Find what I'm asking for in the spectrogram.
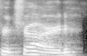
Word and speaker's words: Richarde: Am I saying your name correctly? Because I see the E in the end. – Yeah, so it's and I'm always thinking that to say. – It's Richarde.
